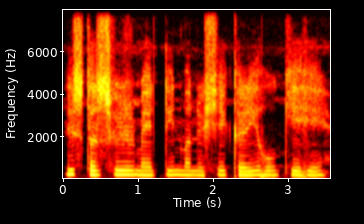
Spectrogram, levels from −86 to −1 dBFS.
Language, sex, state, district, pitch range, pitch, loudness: Hindi, female, Arunachal Pradesh, Lower Dibang Valley, 190-205 Hz, 195 Hz, -18 LUFS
